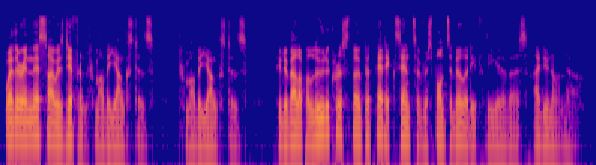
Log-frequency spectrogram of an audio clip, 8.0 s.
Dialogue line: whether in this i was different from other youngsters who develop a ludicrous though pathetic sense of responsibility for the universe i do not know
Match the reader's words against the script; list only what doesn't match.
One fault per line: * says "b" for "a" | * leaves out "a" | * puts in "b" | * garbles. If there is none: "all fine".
* puts in "from other youngsters"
